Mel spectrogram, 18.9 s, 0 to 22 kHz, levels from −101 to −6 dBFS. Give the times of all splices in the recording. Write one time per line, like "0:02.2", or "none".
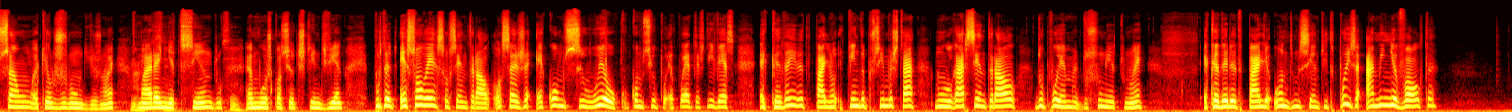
none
